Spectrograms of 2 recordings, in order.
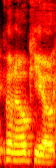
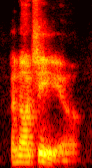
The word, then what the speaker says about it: Pinocchio: How do you say Pinocchio in proper Italian? That's what I would like. Pinocchio.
